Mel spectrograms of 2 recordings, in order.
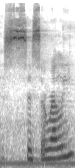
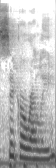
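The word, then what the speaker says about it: Ciccarelli: I just read a scene and I'm like, you know, you know, also I was definitely saying her name wrong. It's Kristen Cichorelli. I was saying Ciceroelli. It's No, it's Cicorelli.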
